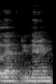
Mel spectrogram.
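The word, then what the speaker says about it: lieutenant: आपको कुछ चीज है, जैसे लेफ्टिनेंट की स्पेलिंग नहीं आएगी, वो जनरली ल्यूटिनेंट होता है इस टाइप से ना, तो बोलते उसको लेफ्टिनेंट है, कर्नल, तो ये सारी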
